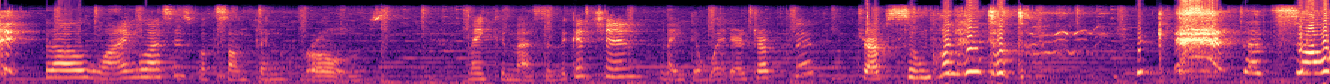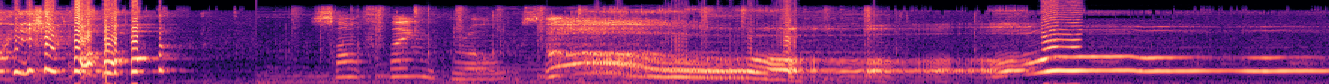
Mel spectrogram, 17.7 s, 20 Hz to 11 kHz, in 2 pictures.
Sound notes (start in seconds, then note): 6.9 wheeze; 12.5 gasps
